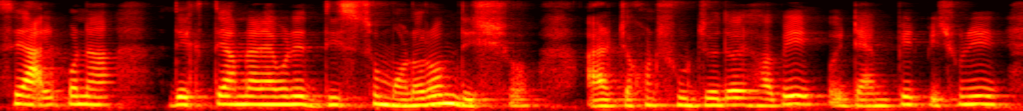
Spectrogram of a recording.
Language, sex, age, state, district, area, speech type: Bengali, female, 30-45, West Bengal, Paschim Medinipur, rural, spontaneous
